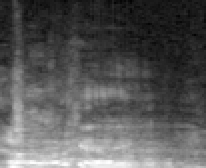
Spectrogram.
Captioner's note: laughter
